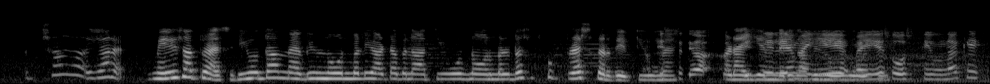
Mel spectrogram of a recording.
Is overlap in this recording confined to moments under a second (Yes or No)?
No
